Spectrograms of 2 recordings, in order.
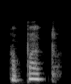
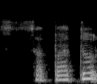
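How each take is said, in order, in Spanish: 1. La palabra empieza con una vocal. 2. La palabra empieza con un sonido s. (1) "lo está omitiendo la Z" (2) "en vez de decir zapato"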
